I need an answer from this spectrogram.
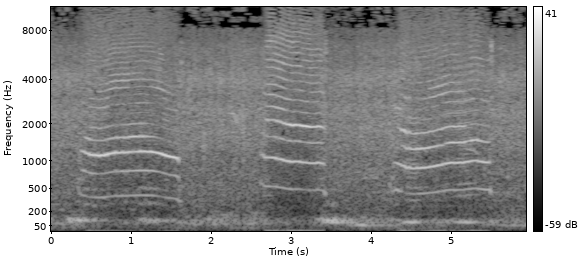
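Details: Mother cat calling: three long, drawn-out meows, each about a second and a half with a slight rise and fall, separated by short pauses, over a faint low background hum.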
